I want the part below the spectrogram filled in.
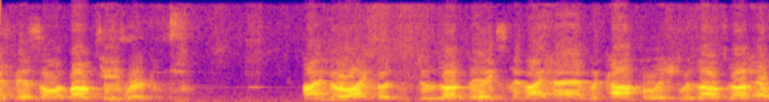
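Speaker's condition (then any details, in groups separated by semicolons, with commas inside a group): Cerebral palsy, athetoid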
